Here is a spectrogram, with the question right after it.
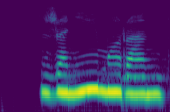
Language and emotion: Russian, neutral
